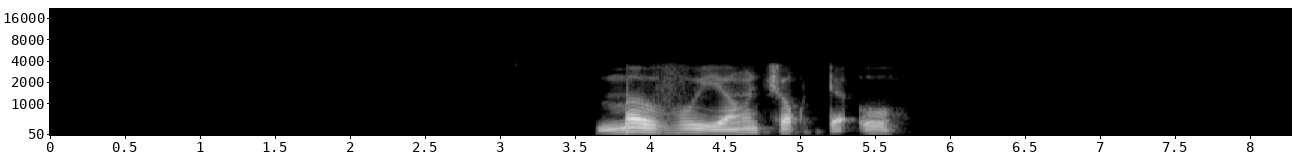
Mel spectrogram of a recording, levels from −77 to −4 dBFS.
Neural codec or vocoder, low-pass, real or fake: none; 3.6 kHz; real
